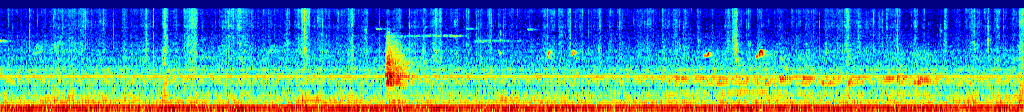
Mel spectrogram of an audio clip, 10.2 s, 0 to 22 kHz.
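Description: Steady hum of the Nurture Right 360 incubator running, with a few faint, short chick peeps, the clearest about four seconds in.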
